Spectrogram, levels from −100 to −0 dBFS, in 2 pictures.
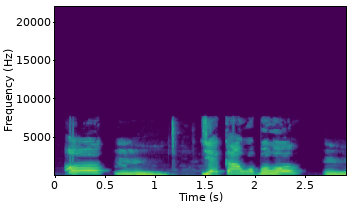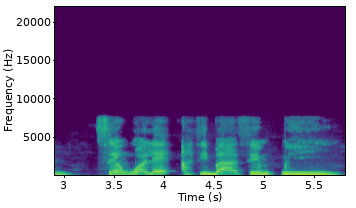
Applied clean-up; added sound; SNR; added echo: none; none; none; none.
